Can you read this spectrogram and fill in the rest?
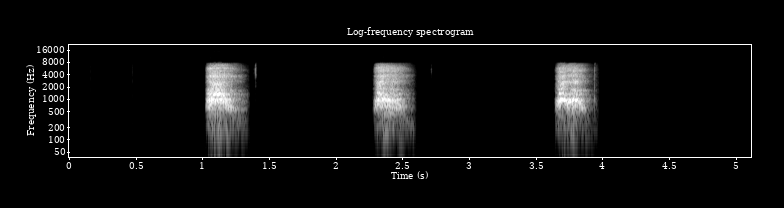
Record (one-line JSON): {"exhalation_length": "5.1 s", "exhalation_amplitude": 29222, "exhalation_signal_mean_std_ratio": 0.28, "survey_phase": "beta (2021-08-13 to 2022-03-07)", "age": "45-64", "gender": "Male", "wearing_mask": "No", "symptom_none": true, "smoker_status": "Never smoked", "respiratory_condition_asthma": false, "respiratory_condition_other": false, "recruitment_source": "Test and Trace", "submission_delay": "2 days", "covid_test_result": "Positive", "covid_test_method": "ePCR"}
